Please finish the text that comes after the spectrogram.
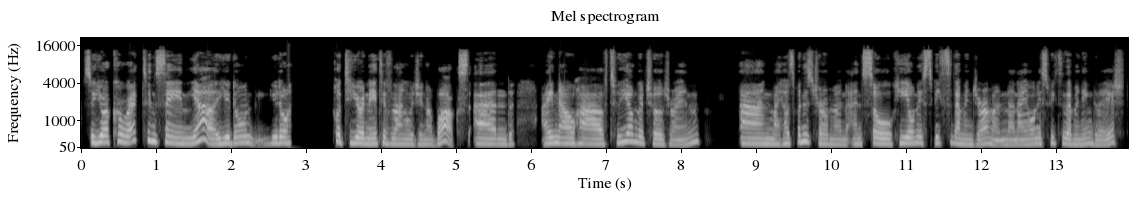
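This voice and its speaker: Woman host, lower register, thoughtful conversational delivery, close dry mic. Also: moderate pace, dry recording. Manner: reflective, shares personal parenting experience. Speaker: podcast host. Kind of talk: conversational interview.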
